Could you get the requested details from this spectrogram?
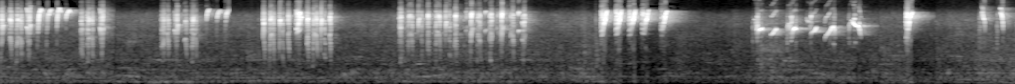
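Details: Konin (prinia) song used as a lure to make the bird sing: repeated one-second bursts of high, rapid, rattling notes, then lower warbled twittering phrases.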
